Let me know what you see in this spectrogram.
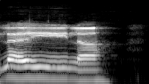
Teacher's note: Kalau waqaf ya. Ta marbutah, ta simpul ditukarkan kepada bunyi ha.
